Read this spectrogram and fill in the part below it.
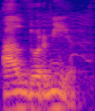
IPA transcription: al.doɾ.ˈmiɾ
